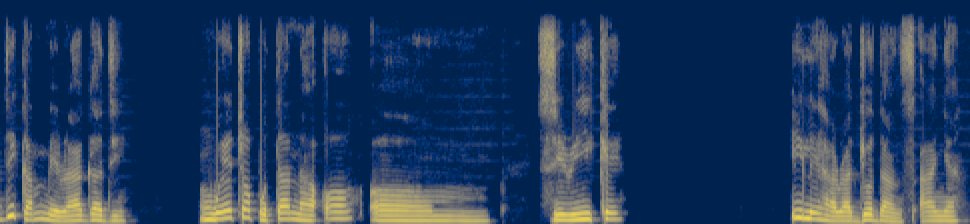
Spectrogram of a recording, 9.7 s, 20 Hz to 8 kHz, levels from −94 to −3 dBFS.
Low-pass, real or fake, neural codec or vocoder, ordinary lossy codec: 7.2 kHz; real; none; none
